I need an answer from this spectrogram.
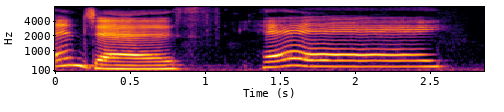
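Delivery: sweet, cheerful, cute, high voice with stretched hey. Co-host joining the radio show's opening introductions: cute, happy greeting. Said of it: "that was mad cute, mad happy".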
